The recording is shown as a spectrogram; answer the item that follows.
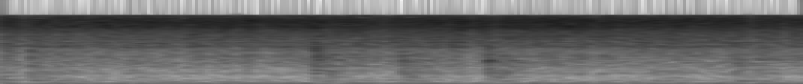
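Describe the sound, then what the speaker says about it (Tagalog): Sliced onion sautés in olive oil in a pan, a loud, steady sizzle with a few scrapes and stirs of a utensil against the pan, no voices. "Lagay ko na sa pan, lagyan ko siya ng olive oil. Lagay ko na itong hiniwa kong onion."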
